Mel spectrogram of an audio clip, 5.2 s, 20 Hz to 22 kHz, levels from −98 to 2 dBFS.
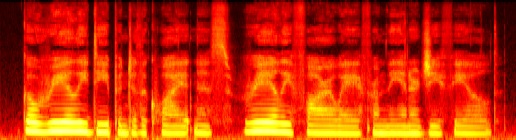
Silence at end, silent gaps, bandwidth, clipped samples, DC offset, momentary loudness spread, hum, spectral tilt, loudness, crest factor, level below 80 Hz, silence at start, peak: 0.25 s; none; 19 kHz; under 0.1%; under 0.1%; 16 LU; none; -7 dB/octave; -17 LUFS; 16 dB; -48 dBFS; 0.25 s; 0 dBFS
